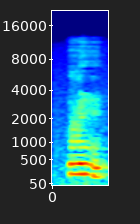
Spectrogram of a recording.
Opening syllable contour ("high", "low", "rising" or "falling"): falling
